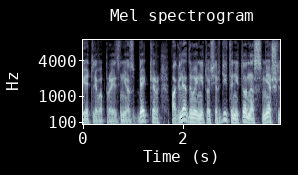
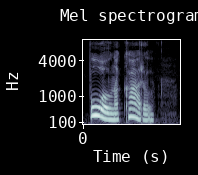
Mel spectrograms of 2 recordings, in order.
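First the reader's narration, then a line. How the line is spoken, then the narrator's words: Strained placating objection. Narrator (Russian): возразил Эдвардс задобривающим голосом, и видно было, что требовалось на это с его стороны некоторое усилие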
